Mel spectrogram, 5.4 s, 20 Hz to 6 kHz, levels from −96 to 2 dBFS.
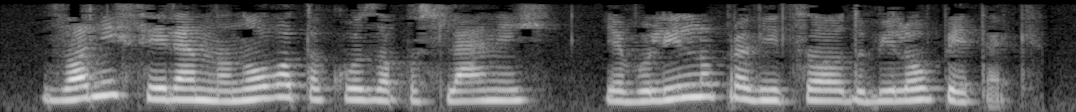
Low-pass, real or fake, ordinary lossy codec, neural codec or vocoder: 5.4 kHz; real; MP3, 24 kbps; none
